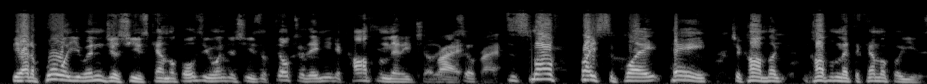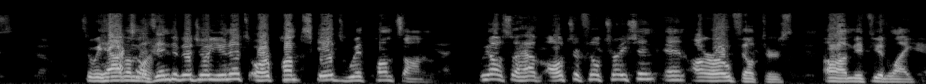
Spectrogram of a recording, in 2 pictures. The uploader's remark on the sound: LIVE at AHR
